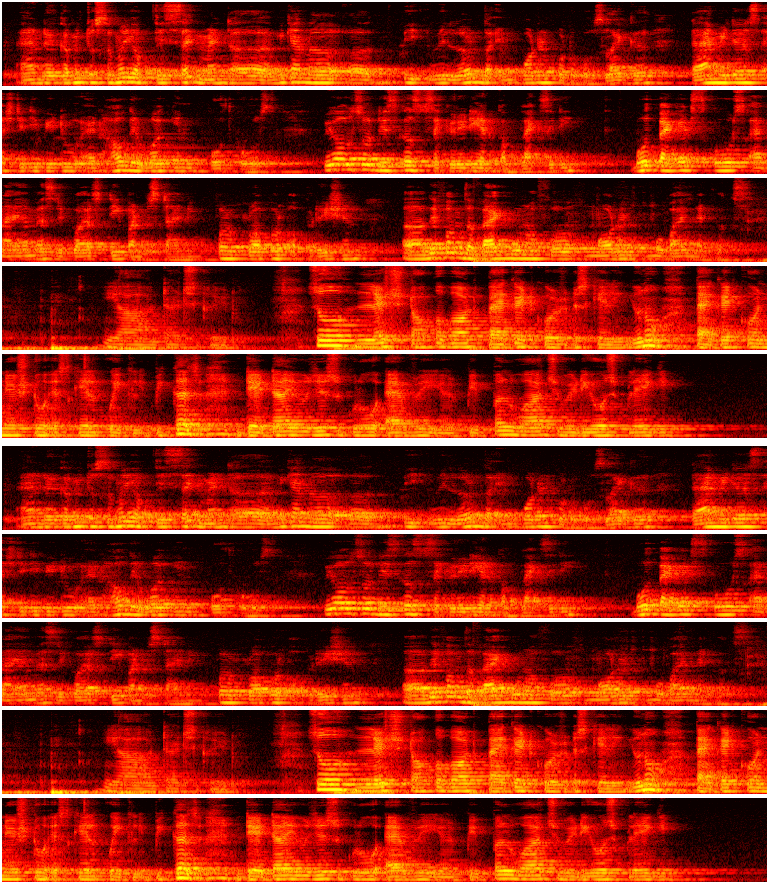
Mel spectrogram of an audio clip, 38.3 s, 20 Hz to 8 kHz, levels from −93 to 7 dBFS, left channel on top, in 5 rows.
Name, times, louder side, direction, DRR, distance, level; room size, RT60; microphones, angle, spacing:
voice 1, 0.1-6.5 6.9-10.3 10.9-13.3 13.9-18.8 19.3-22.7, left 1 dB, 60° left, -2 dB, 1.1 m, -28 dB
voice 2, 23.9-25.2 25.7-37.2, right 1 dB, 15° right, 1 dB, 1.3 m, -26 dB
15.5 x 7.1 x 2.5 m, 1.5 s
head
